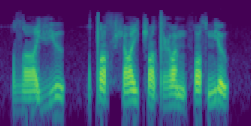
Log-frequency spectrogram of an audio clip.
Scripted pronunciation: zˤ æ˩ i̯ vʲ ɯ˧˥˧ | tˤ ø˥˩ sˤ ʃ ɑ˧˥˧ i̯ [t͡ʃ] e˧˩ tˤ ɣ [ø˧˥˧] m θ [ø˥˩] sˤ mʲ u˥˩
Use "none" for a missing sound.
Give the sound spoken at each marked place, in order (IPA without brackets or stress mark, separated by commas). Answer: t͡ʃ, ø˧˩, ø˥˩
